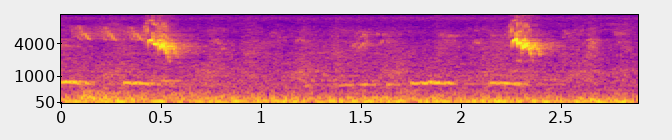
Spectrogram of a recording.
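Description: House sparrow giving two short, bright chirps about two seconds apart over a low background rumble and faint distant tones.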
